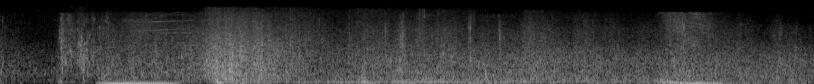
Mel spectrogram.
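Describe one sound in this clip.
Water splashes as someone swims through it.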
